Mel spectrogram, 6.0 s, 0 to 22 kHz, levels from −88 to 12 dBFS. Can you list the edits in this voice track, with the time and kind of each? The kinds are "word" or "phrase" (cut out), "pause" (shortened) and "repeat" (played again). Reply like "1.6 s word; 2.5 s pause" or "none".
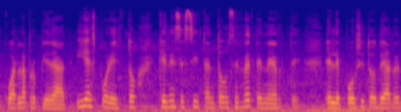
none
